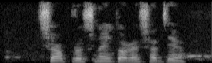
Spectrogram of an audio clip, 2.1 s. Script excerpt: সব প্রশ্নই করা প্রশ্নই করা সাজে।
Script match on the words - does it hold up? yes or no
no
